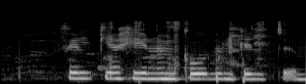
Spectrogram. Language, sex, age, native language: Icelandic, male, 9, Icelandic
